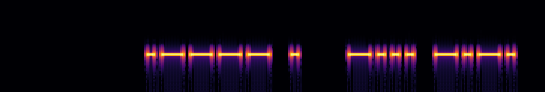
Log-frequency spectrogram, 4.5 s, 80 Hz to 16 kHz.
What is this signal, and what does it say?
Morse code, heard as a keyed tone, about 20 wpm, 700 Hz. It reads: 1E BC
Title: Field Day Exchanges - 20wpm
